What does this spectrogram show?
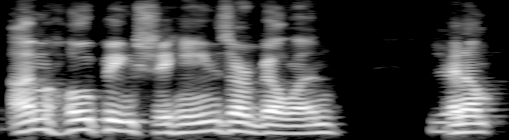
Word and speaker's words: Shauhin: How do you pronounce his name again? Shauhin. I'm hoping Shaheen's our villain.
